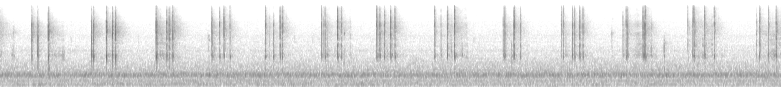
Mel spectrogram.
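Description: Long acrylic nails tap on the hollow, lit plastic dome cover of an essential oil diffuser, producing quick, bright, clicky taps that come in short clusters and stop dead with no ring. A faint, steady hum runs underneath throughout.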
